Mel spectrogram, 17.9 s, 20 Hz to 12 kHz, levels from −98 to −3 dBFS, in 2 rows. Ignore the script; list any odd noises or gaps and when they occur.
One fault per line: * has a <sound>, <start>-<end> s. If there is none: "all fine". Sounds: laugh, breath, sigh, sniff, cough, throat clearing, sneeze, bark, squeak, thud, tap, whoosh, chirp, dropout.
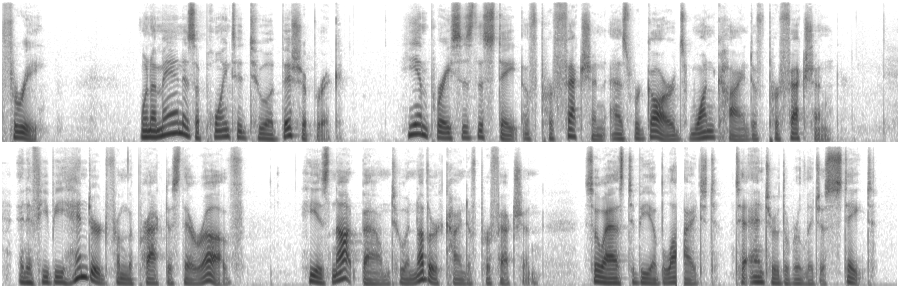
* has a dropout, 15.7-15.8 s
